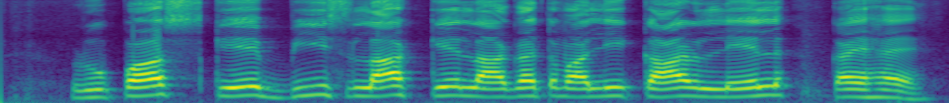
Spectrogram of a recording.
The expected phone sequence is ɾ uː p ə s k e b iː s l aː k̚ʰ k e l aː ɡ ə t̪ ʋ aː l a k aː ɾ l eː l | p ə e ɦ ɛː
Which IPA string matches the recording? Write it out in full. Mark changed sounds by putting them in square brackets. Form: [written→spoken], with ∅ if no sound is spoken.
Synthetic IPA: ɾ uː p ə s k e b iː s l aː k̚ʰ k e l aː ɡ ə t̪ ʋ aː l [a→i] k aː ɾ l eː l | [p→k] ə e ɦ ɛː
